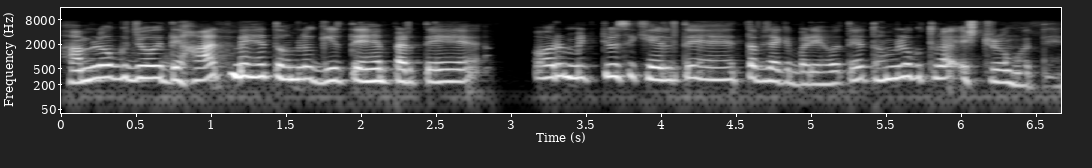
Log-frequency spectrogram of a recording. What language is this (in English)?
Urdu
